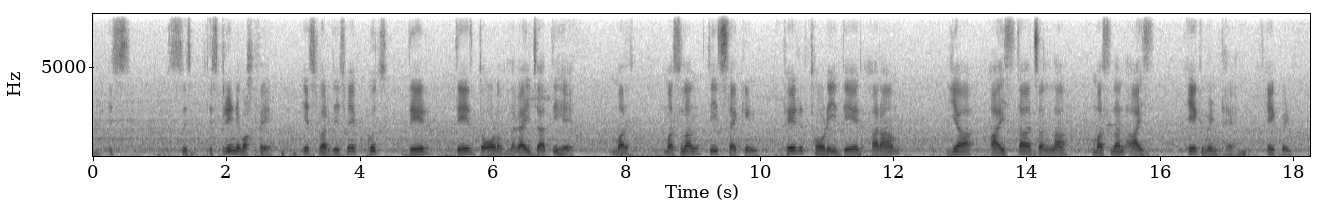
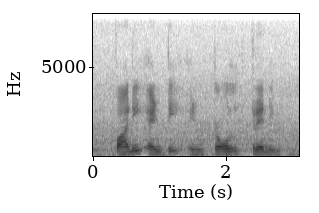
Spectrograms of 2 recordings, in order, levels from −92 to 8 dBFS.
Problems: constant background noise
